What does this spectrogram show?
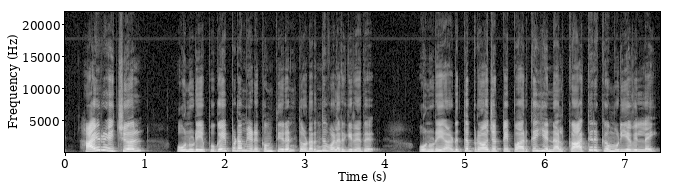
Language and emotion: Tamil, happy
